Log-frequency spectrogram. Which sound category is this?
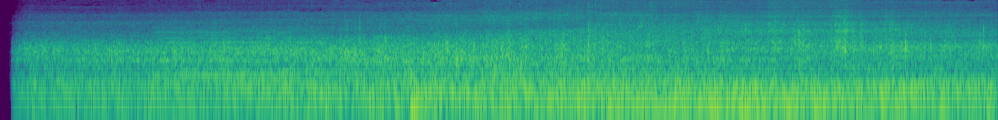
Sound effects > Vehicles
